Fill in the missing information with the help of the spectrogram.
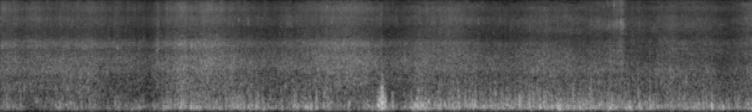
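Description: Wind buffeting the microphone over the rush of water along a sailboat's hull as it sails. One short, sharp knock comes about halfway through.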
